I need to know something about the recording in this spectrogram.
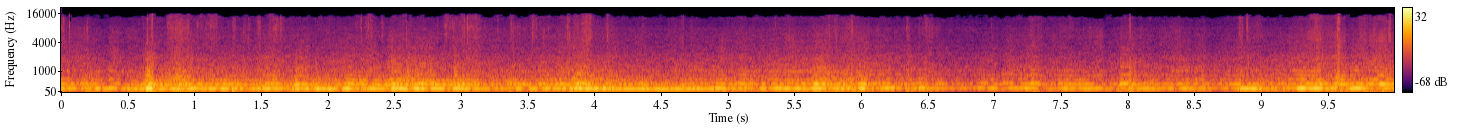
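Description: Many honeybees buzzing together in a steady low hum whose pitch wavers slightly, with a faint click about a second in.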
